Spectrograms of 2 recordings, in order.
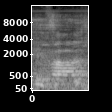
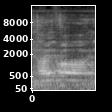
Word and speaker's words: Hyvä: You don't need to pronounce it correctly, you don't even have to pronounce the name of the company correctly. I say Hyvä, you say Hyvä, it's all fine, it's all great.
